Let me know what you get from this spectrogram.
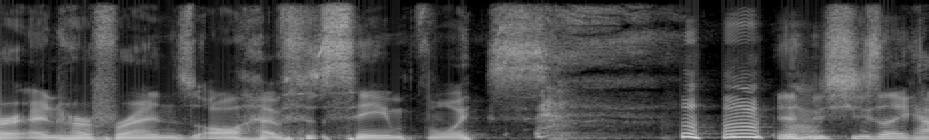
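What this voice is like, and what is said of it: Usual voice. Nothing is said of it.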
